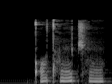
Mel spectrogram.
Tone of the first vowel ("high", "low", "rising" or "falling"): low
